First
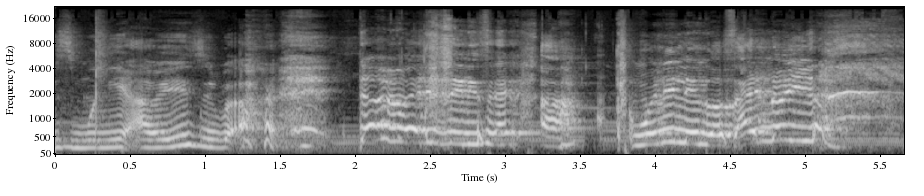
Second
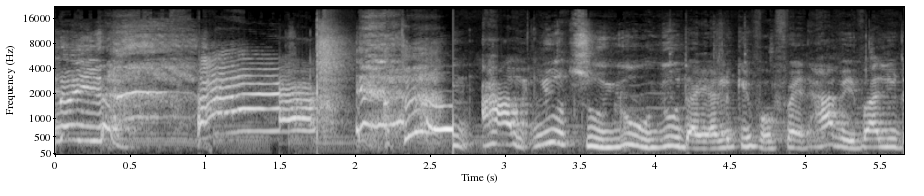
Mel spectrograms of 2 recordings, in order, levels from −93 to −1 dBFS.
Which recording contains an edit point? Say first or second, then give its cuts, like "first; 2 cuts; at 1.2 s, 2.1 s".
second; 1 cut; at 2.7 s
